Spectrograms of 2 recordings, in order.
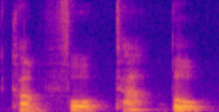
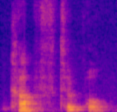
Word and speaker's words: comfortable: many syllables it has it doesn't have four syllables it is not comforable it's only three syllables comfortable and the stress is in the first one comfortable comfortable now let's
